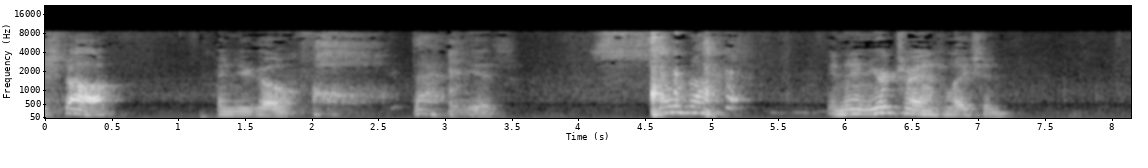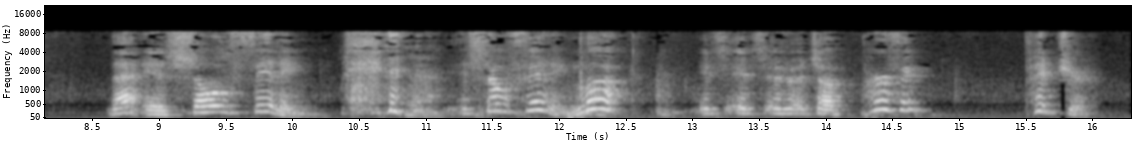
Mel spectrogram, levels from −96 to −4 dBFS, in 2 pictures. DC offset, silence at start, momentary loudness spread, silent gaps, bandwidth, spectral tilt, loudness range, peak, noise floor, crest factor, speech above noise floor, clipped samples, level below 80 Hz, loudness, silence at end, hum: under 0.1%; 0 s; 16 LU; none; 8.8 kHz; -3.5 dB/octave; 5 LU; 0 dBFS; -55 dBFS; 24 dB; 32 dB; under 0.1%; -58 dBFS; -22 LUFS; 0.25 s; none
